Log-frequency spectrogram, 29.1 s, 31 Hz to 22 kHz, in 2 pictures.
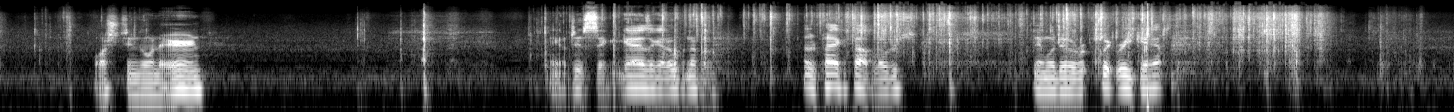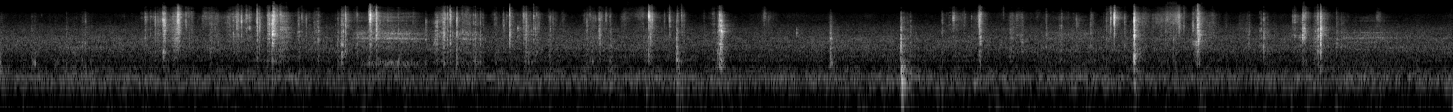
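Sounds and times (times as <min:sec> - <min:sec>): faint steady hum: 0:00.0 - 0:29.0
cards and plastic cases clicking: 0:05.3 - 0:13.4.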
